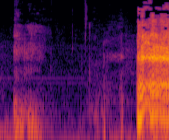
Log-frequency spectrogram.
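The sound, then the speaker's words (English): A person clears their throat: a short rough rasp, a brief pause with small clicks, then a much louder, harsher guttural burst that runs to the end. “I had to clear my throat.”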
